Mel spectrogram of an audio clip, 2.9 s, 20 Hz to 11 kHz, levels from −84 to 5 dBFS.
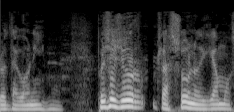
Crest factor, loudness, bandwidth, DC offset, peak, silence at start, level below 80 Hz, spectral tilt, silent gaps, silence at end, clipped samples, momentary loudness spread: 12 dB; -19 LUFS; 7.8 kHz; under 0.1%; -8 dBFS; 0 s; -48 dBFS; -8 dB/octave; none; 0 s; under 0.1%; 11 LU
